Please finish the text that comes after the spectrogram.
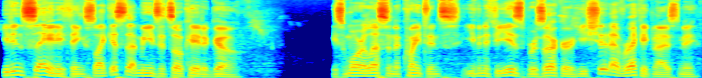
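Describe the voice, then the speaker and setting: Casting: male gaming host, lowish voice, casual and jokey, slang-heavy, reads dialogue boxes aloud. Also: expressive, fast. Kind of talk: casual playthrough commentary, reading game text aloud. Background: game music.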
